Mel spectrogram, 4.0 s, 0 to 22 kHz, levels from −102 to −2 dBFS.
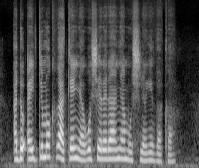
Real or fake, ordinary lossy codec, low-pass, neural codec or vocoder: fake; none; none; codec, 44.1 kHz, 3.4 kbps, Pupu-Codec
